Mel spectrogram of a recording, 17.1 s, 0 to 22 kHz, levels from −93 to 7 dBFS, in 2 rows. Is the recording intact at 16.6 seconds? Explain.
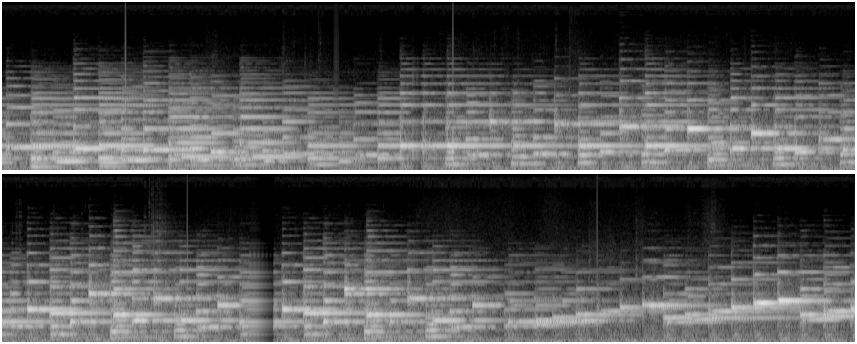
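Yes, the music is intact at 16.6 seconds, with no audible fault at that moment.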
